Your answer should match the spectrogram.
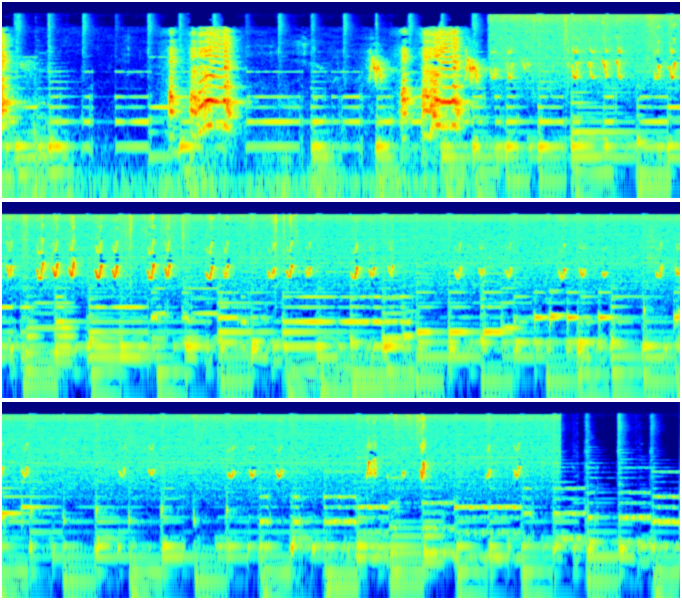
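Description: Recorded hen clucks, three loud calls about two seconds apart, followed by a chick peeping rapidly in short high cheeps over light background music.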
